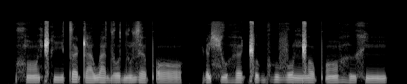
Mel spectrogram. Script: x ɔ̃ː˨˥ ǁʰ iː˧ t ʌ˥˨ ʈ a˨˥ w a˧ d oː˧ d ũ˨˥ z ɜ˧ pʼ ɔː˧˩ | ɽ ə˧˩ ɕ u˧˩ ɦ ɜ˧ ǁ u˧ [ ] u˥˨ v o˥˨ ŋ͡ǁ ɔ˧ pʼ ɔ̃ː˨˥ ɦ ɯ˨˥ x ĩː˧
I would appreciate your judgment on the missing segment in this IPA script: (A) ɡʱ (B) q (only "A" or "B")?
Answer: A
